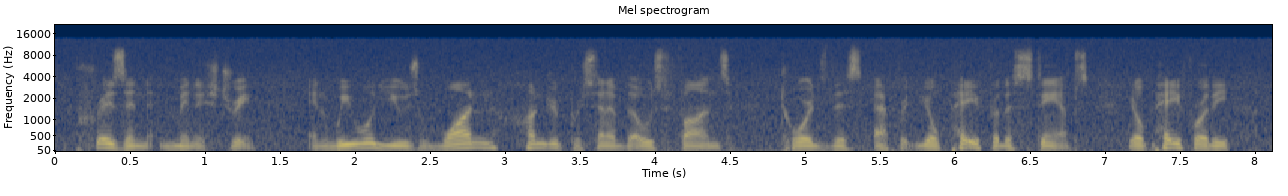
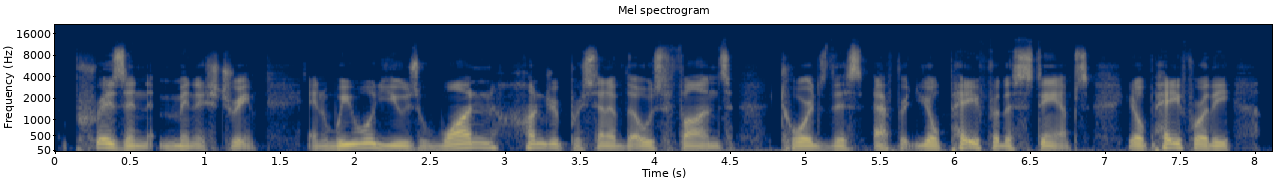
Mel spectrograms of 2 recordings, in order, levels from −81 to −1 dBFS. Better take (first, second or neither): second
